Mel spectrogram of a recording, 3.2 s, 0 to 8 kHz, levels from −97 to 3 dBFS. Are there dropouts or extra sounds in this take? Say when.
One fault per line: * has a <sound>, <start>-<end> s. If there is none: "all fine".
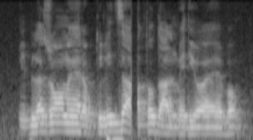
* has a dropout, 1.6-1.7 s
